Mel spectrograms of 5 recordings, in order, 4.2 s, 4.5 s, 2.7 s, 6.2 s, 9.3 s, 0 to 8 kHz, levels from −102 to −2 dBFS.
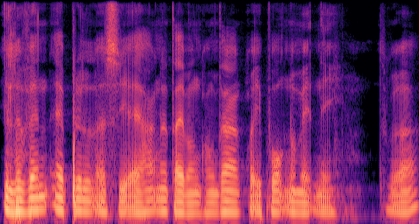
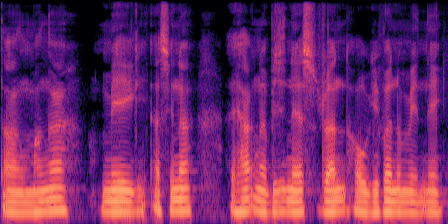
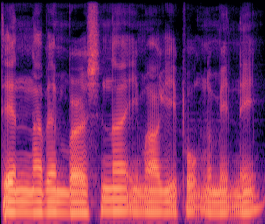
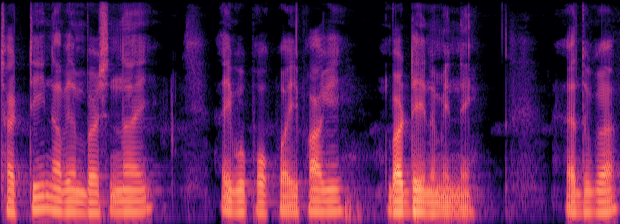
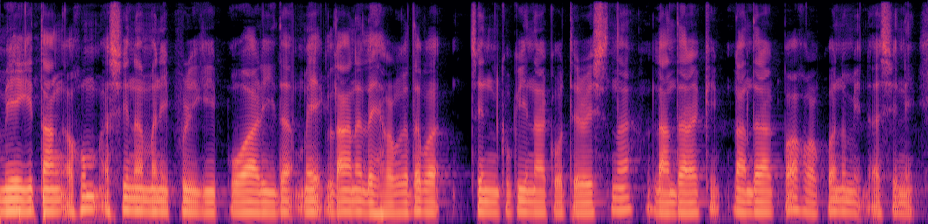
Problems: background sounds at intervals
